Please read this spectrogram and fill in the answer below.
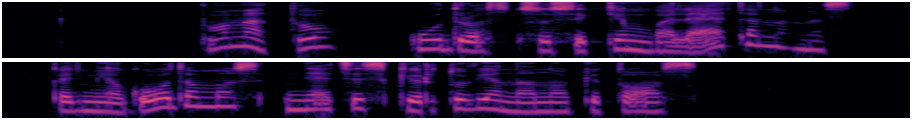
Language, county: Lithuanian, Kaunas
